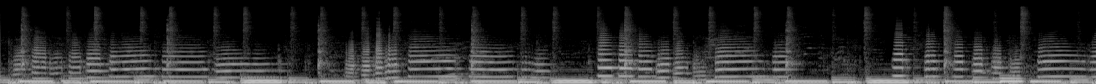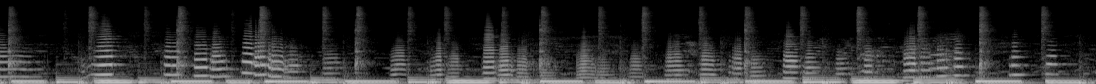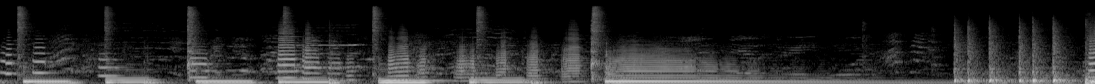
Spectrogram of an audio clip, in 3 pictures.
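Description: Live instrumental jazz-rock trio: trombone played through effects pedals carries the melody over an electric bass line and a drum kit keeping a steady beat. About two seconds before the end the drums stop, and a held low note fades away.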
